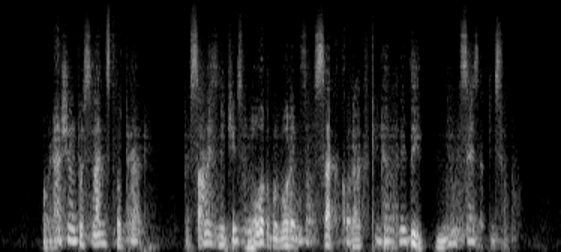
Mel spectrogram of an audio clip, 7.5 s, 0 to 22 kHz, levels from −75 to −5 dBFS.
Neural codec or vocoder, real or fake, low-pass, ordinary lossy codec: codec, 44.1 kHz, 0.9 kbps, DAC; fake; none; none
